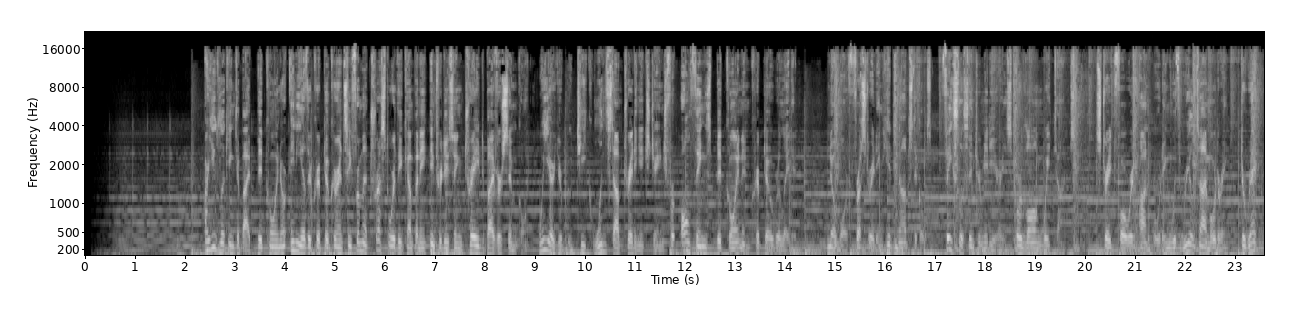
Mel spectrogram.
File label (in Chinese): 外籍男英 外语 美式英语 宣传片类 科技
